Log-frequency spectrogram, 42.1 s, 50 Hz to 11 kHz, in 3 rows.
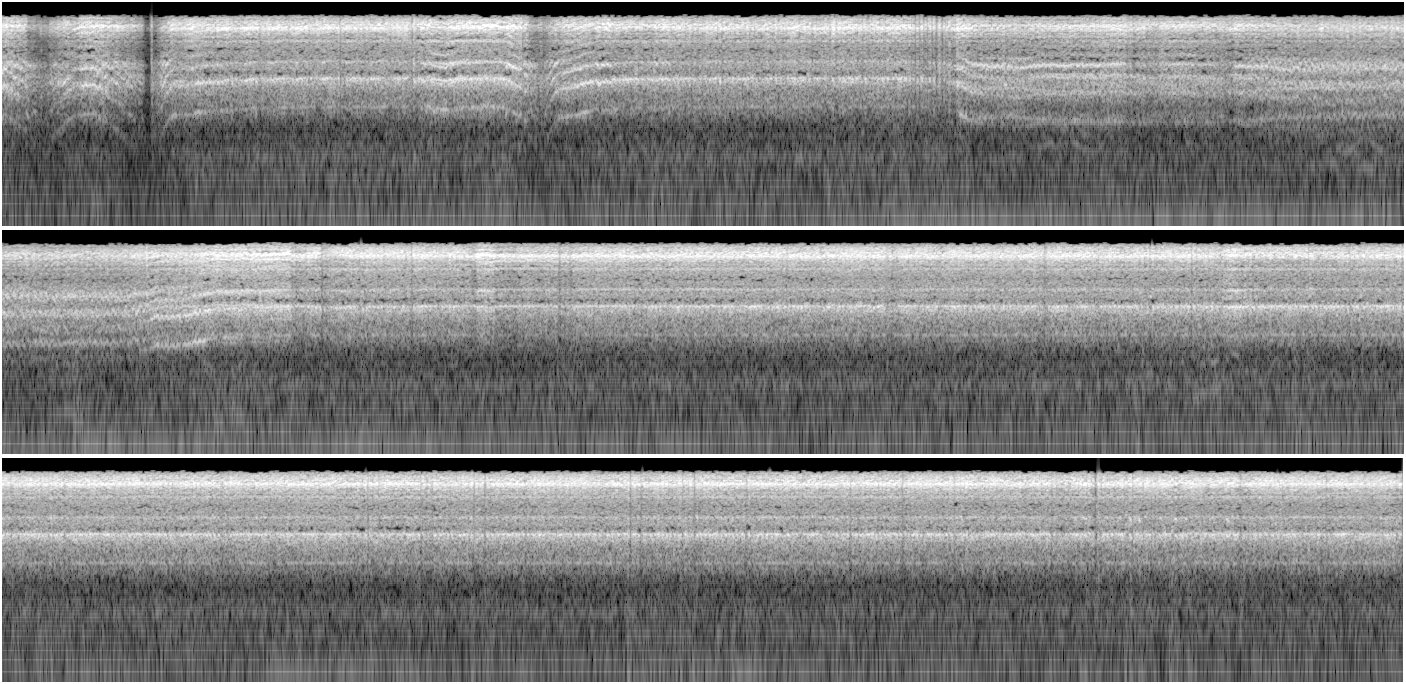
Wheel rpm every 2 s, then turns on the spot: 120, 230, 170, 230, 190, 160, 160, 200, 230, 230, 230, 230, 230, 230, 230, 230, 230, 230, 230, 230, 230.
none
